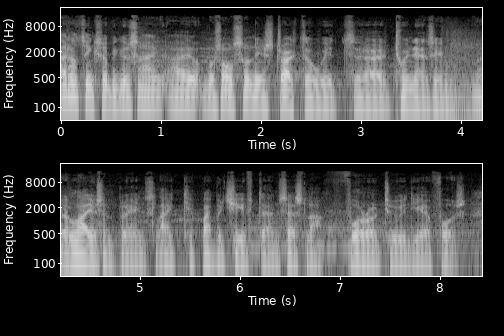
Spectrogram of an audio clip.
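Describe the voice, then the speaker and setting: With a Finnish accent, a man speaks at a moderate pace in a very deep, low voice, with noticeable background noise behind him. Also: ordinary pitch variation. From Finland, Turku. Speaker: retired military and airline pilot. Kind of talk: interview. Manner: halting, many filler sounds.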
